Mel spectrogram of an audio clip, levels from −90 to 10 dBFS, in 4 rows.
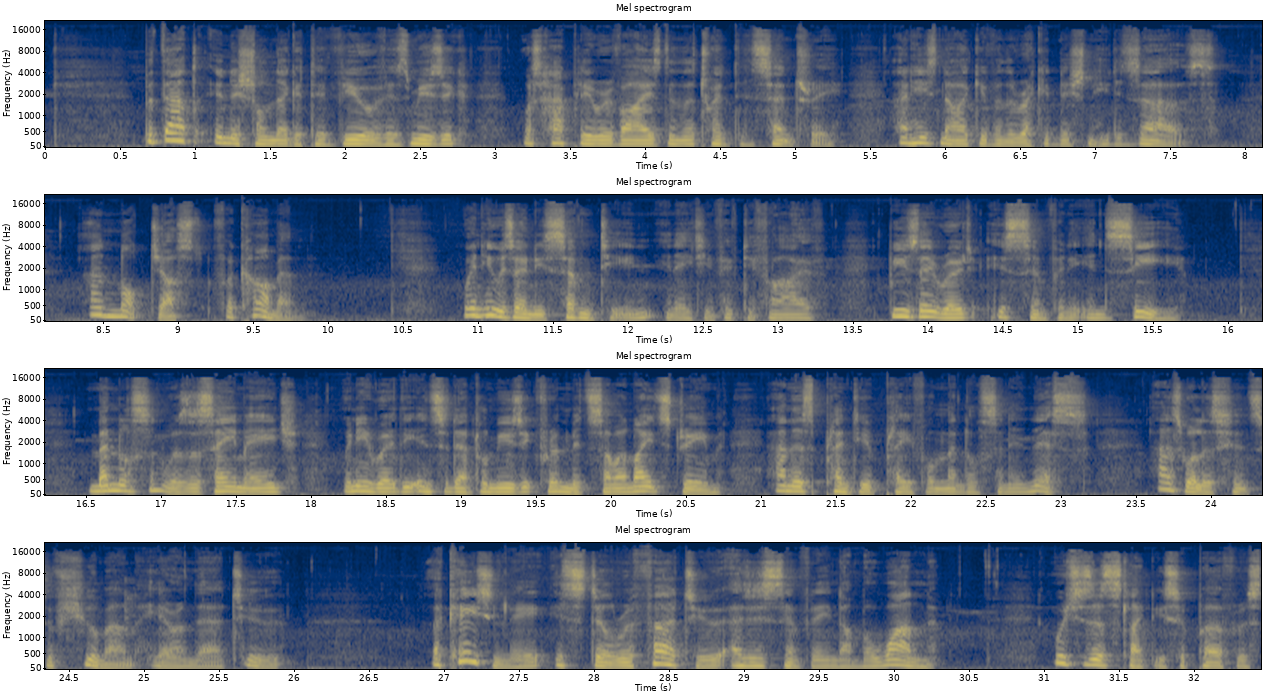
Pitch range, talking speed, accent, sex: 105-130 Hz, 165 wpm, British, male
